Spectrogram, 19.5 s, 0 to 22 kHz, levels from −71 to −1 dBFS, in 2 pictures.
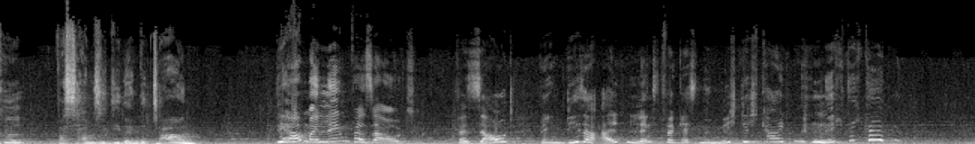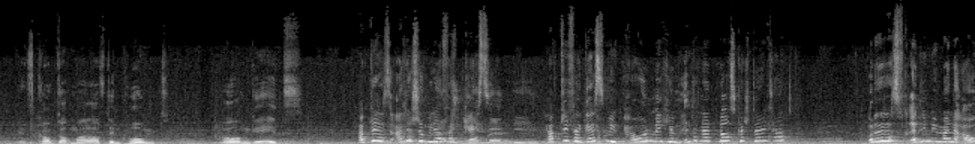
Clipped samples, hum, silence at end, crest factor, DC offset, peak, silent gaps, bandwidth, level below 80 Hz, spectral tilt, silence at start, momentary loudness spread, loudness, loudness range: under 0.1%; none; 0 s; 16 dB; under 0.1%; 0 dBFS; none; over 20 kHz; -30 dBFS; -5 dB/octave; 0 s; 15 LU; -16 LUFS; 3 LU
